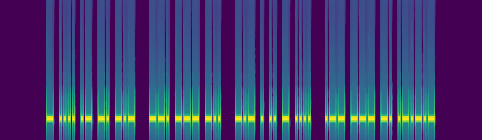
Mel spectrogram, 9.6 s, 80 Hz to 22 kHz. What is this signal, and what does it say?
Morse code, heard as a keyed tone, about 28 wpm, 700 Hz. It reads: THANK GOD KEITH WON.
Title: A Sound Of Thunder 28wpm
